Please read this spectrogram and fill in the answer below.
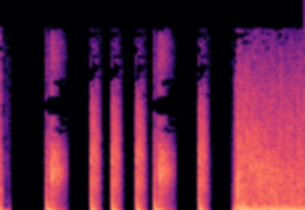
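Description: Cartoon fight sound effects: seven quick, sharp punch-like whacks in about three seconds. Then, about three seconds in, a loud, sustained rushing blast of a fire burst begins.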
